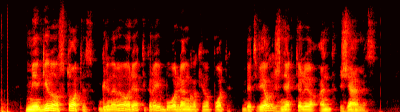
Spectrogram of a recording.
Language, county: Lithuanian, Klaipėda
